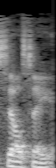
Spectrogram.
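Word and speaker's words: Sellsay: But it's Selsay, S-E-L-L-S-A-Y.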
